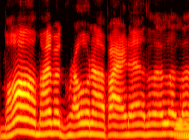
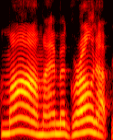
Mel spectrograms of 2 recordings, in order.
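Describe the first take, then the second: First: Protesting twenty-something self. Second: Said in the usual way. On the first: Retold or imitated. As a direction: act out a young adult arguing with mom. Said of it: "in my twenties, I would have had that conversation". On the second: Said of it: "Now, in my twenties".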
